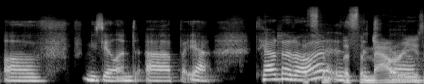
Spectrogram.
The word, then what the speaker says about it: Te Araroa: Te Araroa. So it's a bit of a tongue roll on the R.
